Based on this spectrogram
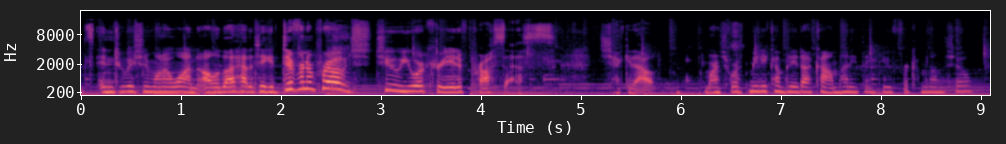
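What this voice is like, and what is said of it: Radio host announcer voice. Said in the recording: “you're doing your radio personality voice.”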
